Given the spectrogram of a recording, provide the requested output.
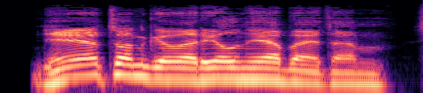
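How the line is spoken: Angry interjection. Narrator (Russian): сердито вмешался Бидвелл

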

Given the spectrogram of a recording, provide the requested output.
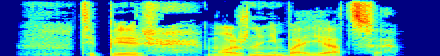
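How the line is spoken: Sighed. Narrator (Russian): вздохнул я

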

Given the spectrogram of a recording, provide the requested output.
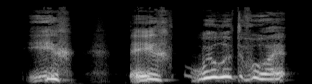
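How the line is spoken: Hoarse strained. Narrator (Russian): хрипло выдавил из себя жандарм

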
